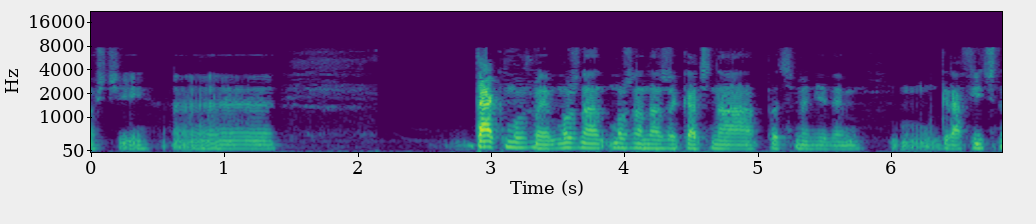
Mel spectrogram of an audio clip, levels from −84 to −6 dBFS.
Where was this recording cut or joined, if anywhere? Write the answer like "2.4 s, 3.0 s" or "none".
none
